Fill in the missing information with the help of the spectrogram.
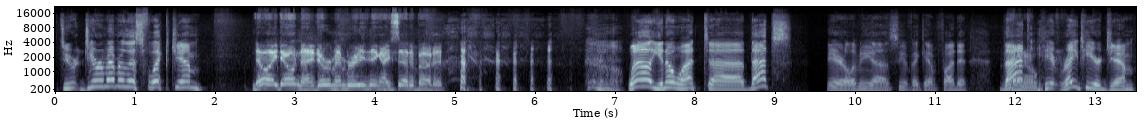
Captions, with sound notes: Do you remember this flick, Jim? No, I don't and I don't remember anything I said about it. (laughing) Well, you know what, that's, here, let me see if I can find it. That right here, Jim.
